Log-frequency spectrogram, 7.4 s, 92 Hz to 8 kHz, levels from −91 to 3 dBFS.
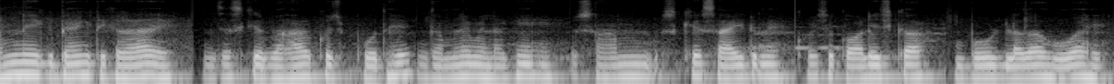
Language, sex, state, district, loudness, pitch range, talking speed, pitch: Hindi, male, Jharkhand, Sahebganj, -21 LUFS, 125-135 Hz, 210 wpm, 130 Hz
